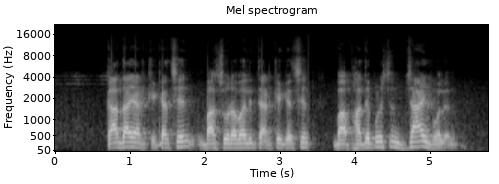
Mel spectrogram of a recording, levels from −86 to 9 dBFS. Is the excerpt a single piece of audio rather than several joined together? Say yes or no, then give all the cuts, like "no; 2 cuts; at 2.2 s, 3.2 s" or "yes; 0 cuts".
no; 1 cut; at 3.4 s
